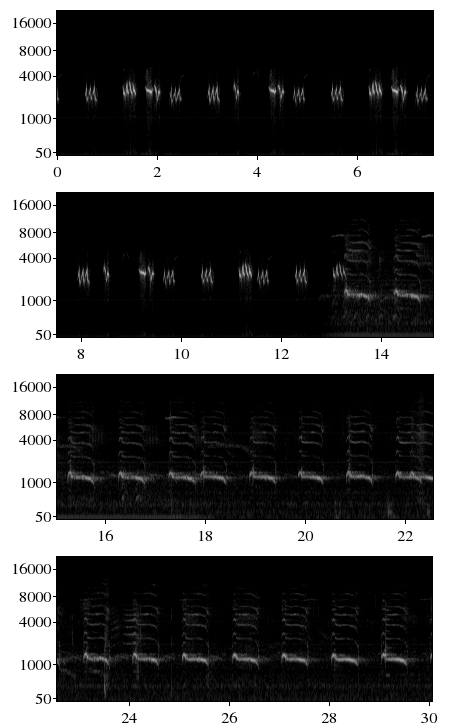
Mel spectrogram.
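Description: A small bird chirps in quick pairs of short high notes. About thirteen seconds in, a great barbet takes over with its loud repeated call, a falling note a little more than once a second.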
